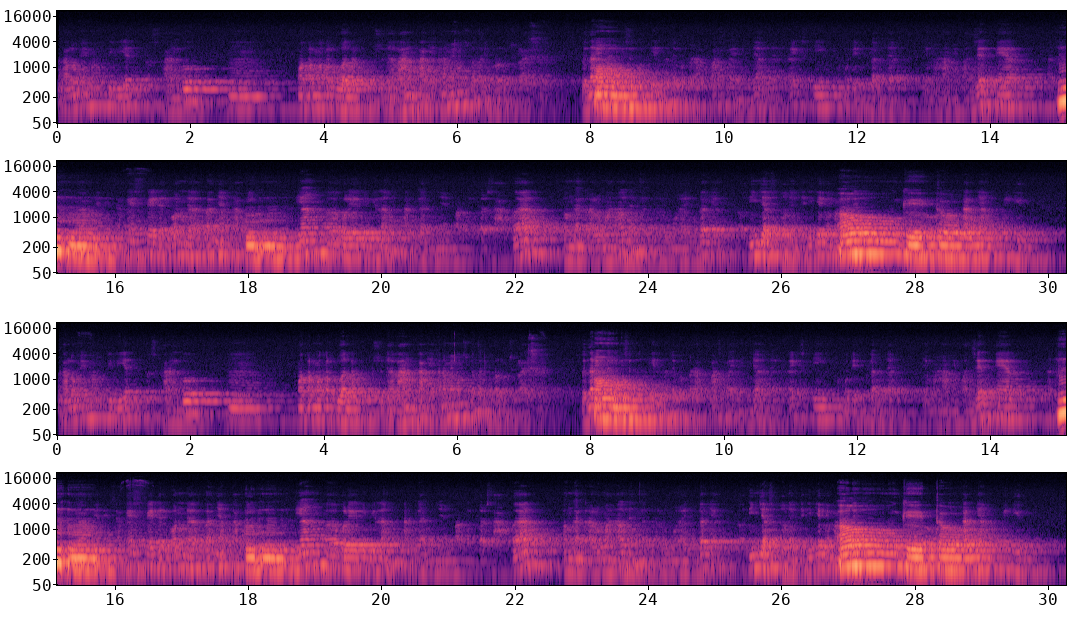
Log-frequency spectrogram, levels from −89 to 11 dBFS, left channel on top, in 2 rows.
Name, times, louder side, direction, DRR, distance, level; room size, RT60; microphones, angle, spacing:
voice 1, 0.1-1.1 1.3-2.0 2.5-3.0 3.6-4.3 4.7-7.0 7.9-11.1 11.3-12.6 13.0-14.4 14.8-18.1 18.7-22.2 22.7-25.0 25.3-27.3 27.8-29.6, right 1 dB, 90° right, -5 dB, 2.0 m, -34 dB
voice 2, 8.0-8.7 15.0-15.8 17.9-18.6 26.8-29.0, right 1 dB, 55° right, 5 dB, 0.8 m, -18 dB
9.2 x 8.9 x 2.4 m, 2.2 s
head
